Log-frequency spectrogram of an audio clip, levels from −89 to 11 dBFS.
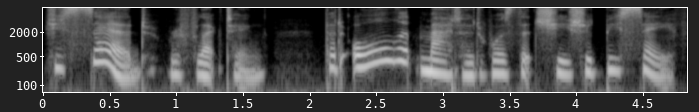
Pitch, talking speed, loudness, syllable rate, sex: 230 Hz, 160 wpm, -19 LUFS, 4.4 syllables/s, female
